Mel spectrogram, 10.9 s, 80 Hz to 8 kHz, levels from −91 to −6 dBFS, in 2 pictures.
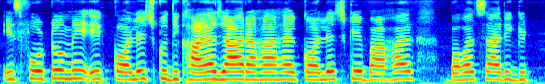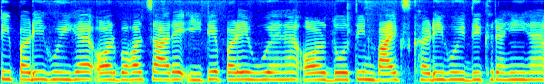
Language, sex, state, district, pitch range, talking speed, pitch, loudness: Hindi, female, Bihar, Gaya, 245-260 Hz, 200 wpm, 250 Hz, -24 LUFS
